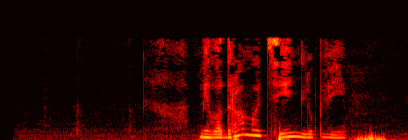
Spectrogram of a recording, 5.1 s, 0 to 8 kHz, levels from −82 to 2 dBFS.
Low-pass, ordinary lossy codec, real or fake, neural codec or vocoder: 7.2 kHz; MP3, 24 kbps; real; none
